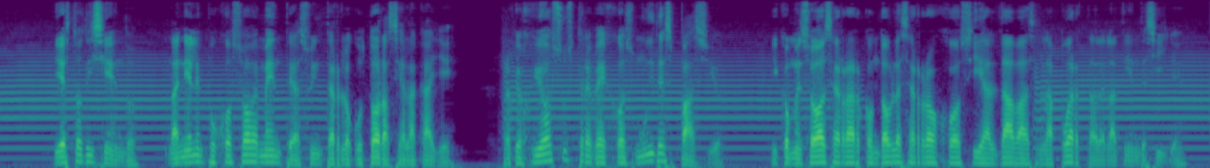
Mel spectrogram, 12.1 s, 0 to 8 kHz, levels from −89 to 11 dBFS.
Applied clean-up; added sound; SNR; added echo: none; Trumpet; 16 dB; none.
